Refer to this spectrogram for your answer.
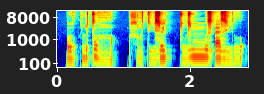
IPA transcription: lˠ o̤ k ʎ ø t lˠ ɑ̤ | x ɑ̤ t i̤ z ø lʲ tː o̤ z mː ɯ z ʔ æ z i̤ ɾ o̤

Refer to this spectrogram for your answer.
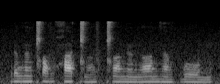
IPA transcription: ɾ œ w ɾ ɐ̃ ǁ ɑ v ħ a ɡ͡ǁ ɑ̃ v ǁ ɑ̃ n œ̃ ɡ ɑ̃ n z ã v ɓ o n

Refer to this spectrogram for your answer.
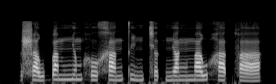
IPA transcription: ʂ a˨˩˨ w ɓ a˧ m ɲ ə˧ m h o˨˩ x a˨˩˦ n t̪ i˨˩˨ ŋ c ə˨˩ k̚ ɲ a˧ ŋ m a˧˥ w h a˨˩ t̚ f aː˨˩˨

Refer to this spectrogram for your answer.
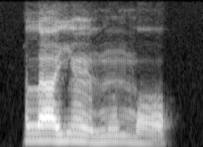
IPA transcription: l a˦ j ɛ̃˦˨ m ũ˧ m ɔ˨

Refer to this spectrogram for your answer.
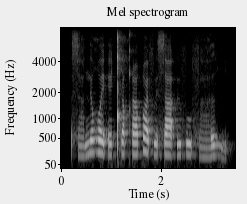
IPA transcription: s a̤ n ɨ ʁʷ e ʔ e ǃʰ ɨ qʰ i qʷ e f ɨ s a ʔ ɨ f u f a̤ l i̤

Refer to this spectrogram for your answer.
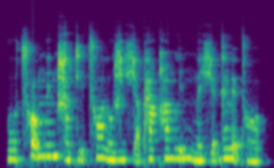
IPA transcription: o˨ t͡sʰ ɔ̰˦ ŋ͡m e˦ m ɕ ɔ˨ c ḭ˨ t͡sʰ ɔ˦ l o˨ ʑ i˨ ç a̰˨ pʰ a˦ qʰ ɔ˦ m l ḭ˦ m ŋ͡m ɛ˨ ç ɛ̰˨ ɡ ɛ˦ l ɛ̰˨ tʰ ɔ˨

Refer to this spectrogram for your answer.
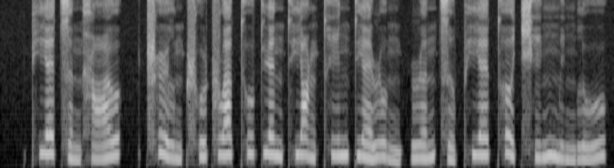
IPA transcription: pʰ j ɛ˥ t͡s ə˨˩ n x ɑ˧˥ ʊ̯ | ʈ͡ʂʰ ɻ̩˥˩ l ʊ˩ ŋ ʈ͡ʂʰ u˧˥ ʈ͡ʂ w ä˥ t̪ʰ u˥ t̪ ɥ ɛ˥˧ n t̪ʰ j ɑ˥˩ ŋ t̪ʰ i˥ n t̪ j ɛ˥˧ ɻ ʊ˥˩ ŋ | ɻ ə˧˥ n t͡s ɹ̩˨˩ pʰ j ɛ˥ t̪ʰ ɤ˥˩ t͡ɕʰ i˧˥ ŋ m i˨˩ ŋ l u˧˥

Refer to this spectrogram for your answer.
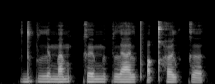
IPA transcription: d u p lː œ m a m kː œ m œ p l a l pʼ ɒ qʰ u l kː ʌ

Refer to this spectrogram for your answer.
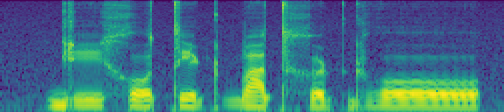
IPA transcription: ɡ iː x o t i ʈ b a t x ɵː ʈ ɖʱ oː

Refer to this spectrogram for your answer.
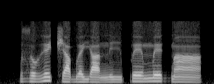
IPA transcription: z ʊ˨ ɣ e˦ t͡ʃ a˨ b ɛ˨ j a˨ n iː˨ p e˦ m e˦ ɡ͡b ã˨

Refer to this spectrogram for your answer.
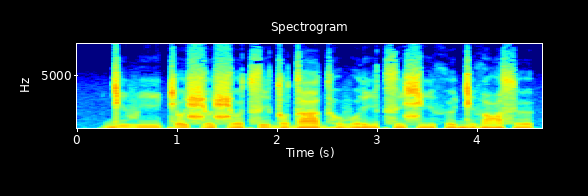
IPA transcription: ɟ i β i c ɵ ɕ ɵ ɕ ɵ t͡s i d o d a dʱ ʊ β ʊ ɾ i t͡s i ɕ i θ ʏ ɟ i ð ɑ s ʏ

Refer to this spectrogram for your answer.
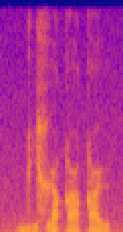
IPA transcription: b i x ʉ y̯ q ʉ u̯ q ʉ

